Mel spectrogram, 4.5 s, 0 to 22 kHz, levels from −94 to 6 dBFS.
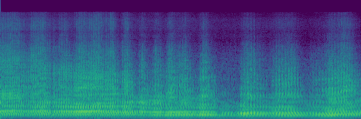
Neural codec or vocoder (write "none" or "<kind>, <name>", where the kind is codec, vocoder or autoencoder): none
